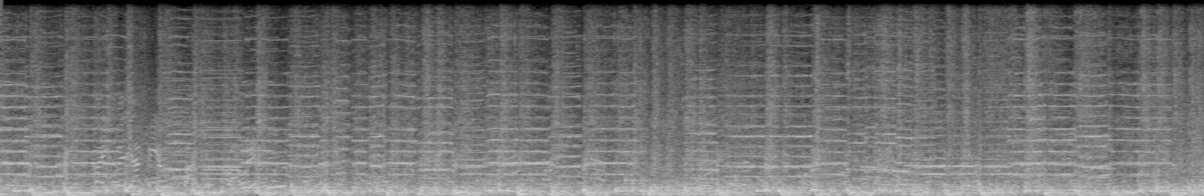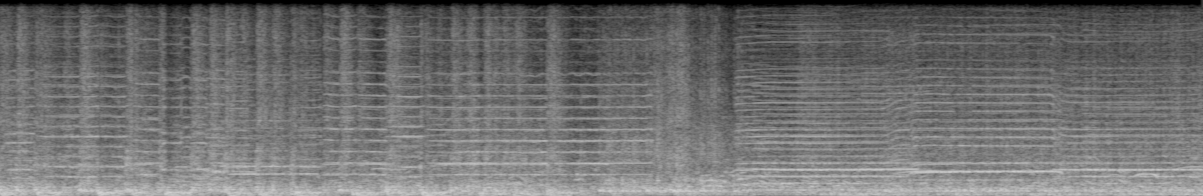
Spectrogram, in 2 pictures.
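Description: Traditional folk dance music led by a loud, reedy wind-instrument melody over a steady low drum beat; about three quarters of the way through, the melody changes to longer held notes.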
